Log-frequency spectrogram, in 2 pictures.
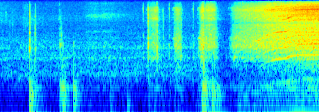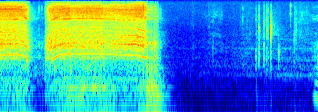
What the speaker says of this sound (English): start putting these screws in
